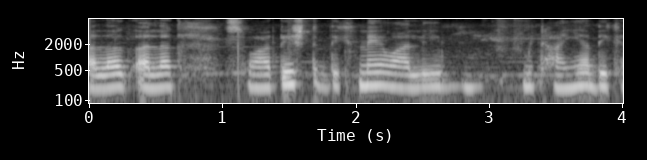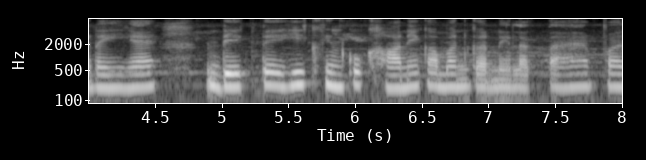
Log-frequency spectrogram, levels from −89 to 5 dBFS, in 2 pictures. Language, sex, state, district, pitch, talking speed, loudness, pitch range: Hindi, female, Punjab, Kapurthala, 205 Hz, 140 wpm, -18 LUFS, 195-220 Hz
